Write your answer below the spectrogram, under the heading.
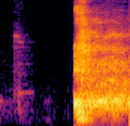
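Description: After a moment of silence, one sudden explosive burst of air through the nose and mouth. A single sneeze.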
